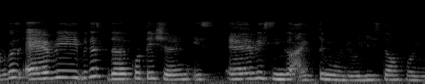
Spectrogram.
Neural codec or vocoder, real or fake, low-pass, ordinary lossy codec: none; real; none; none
